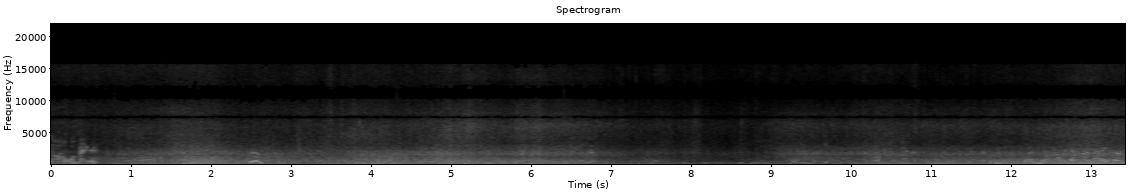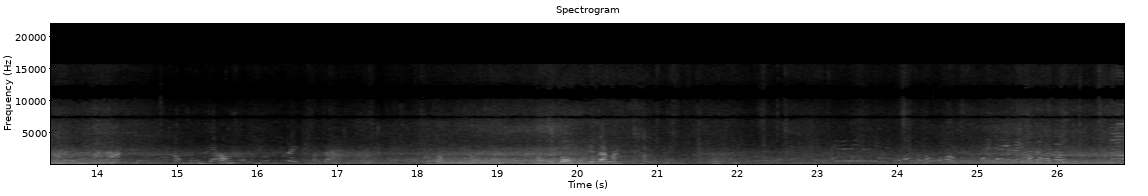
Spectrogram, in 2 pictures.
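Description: Several men and women talk and call out nearby.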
